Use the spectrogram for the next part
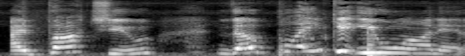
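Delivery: loud, high, very slow mom voice; imitating a mom proudly unveiling her present; triumphant gift reveal. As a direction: draw out each word, building to a big reveal.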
